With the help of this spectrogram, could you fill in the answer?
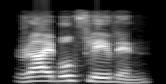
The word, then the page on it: riboflavin: Indian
